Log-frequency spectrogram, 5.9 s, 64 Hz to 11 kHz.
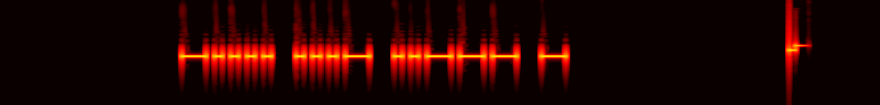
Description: Morse code, heard as a keyed tone, about 22 wpm, 700 Hz. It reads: 6V2T
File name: practice / 22wpm / Four Letter-Number Combinations - 22wpm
